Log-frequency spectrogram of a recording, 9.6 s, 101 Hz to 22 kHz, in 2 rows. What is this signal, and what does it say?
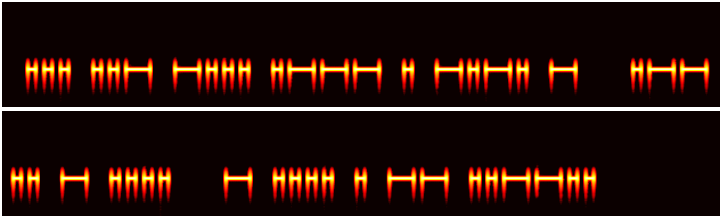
Morse code, heard as a keyed tone, about 22 wpm, 700 Hz. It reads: SUBJECT WITH THEM?
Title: Sentences from Top 1000 Words - Review Part 1 - 22wpm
